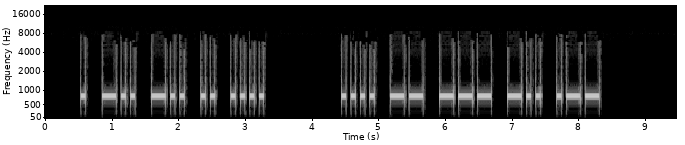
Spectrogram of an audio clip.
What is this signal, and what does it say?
Morse code, heard as a keyed tone, about 17 wpm, 800 Hz. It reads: EDDIH HMODW
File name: CW / DET / 1 3 1500C S A 16wpm 2141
